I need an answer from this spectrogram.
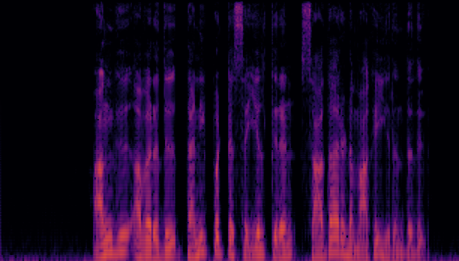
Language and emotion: Tamil, neutral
